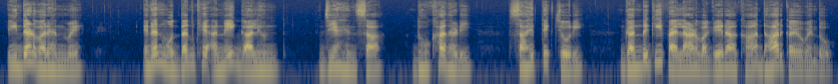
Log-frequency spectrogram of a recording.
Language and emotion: Sindhi, neutral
